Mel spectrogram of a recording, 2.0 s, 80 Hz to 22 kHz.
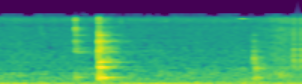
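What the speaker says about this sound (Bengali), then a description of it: "তিনটা এলাচি 2টা দারচিনি দিয়ে আমি পোলা চালটাকে ভেজে নিচ্ছি।" Polao rice frying in a pot with three cardamom pods and two cinnamon sticks, a quiet sizzle with a couple of sharp spoon clinks and stirring scrapes against the pan.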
